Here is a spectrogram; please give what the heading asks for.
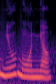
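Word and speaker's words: pneumonia: जो है वो है निमोनिया ठीक सेकंड है हमारी क्या निमोनिया लेकिन निमोनिया जो है वो पी से स्टार्ट है तो इसमें पी है साइलेंट और बाकी है पीएनबी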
